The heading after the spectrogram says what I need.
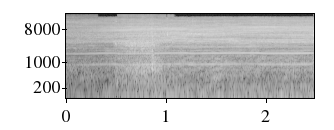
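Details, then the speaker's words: Toyota Land Cruiser 80 Series left-hand rear door electric window, run from the switch with ignition on after the regulator was repaired on the bench. Even motor whir for about two seconds, then a clean stop at end of travel. Normal power window operation. "So let's see. Oh, yes! Oops, nearly caught with microphone wire. Look at that."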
